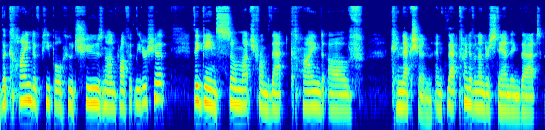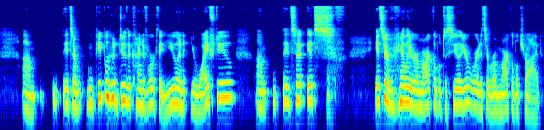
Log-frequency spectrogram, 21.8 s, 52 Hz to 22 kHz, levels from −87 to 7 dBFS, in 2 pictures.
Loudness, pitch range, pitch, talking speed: -27 LUFS, 150-200 Hz, 175 Hz, 155 wpm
